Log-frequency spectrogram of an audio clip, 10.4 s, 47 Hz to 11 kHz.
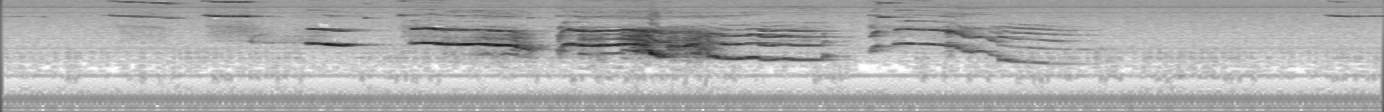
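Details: Weimaraner puppy about 13.5 weeks old, alone in his kennel crate, wailing: a run of high, harmonic-rich cries rising and falling, several bending downward in long slides near the end, over a steady low electrical hum.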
